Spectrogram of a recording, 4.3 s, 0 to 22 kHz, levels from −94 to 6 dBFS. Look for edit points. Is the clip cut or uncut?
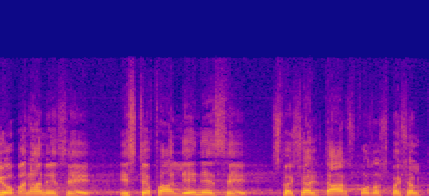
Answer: uncut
